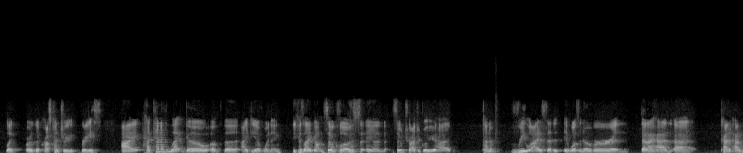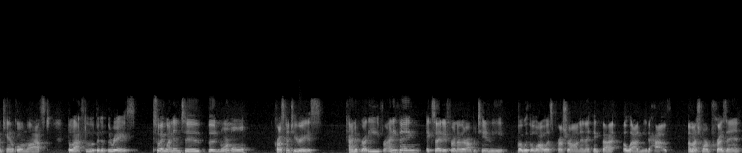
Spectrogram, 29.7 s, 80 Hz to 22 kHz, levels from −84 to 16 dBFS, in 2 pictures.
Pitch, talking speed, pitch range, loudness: 180 Hz, 185 wpm, 165-210 Hz, -23 LUFS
